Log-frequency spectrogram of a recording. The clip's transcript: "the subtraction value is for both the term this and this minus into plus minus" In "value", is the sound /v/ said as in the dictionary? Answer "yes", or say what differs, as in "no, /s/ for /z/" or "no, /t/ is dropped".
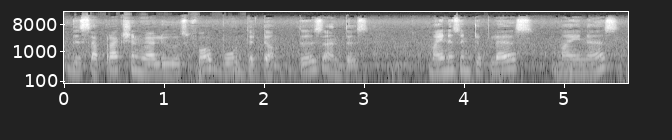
yes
